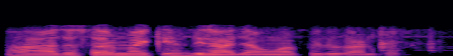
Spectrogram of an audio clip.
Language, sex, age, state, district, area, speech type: Urdu, male, 18-30, Uttar Pradesh, Siddharthnagar, rural, conversation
